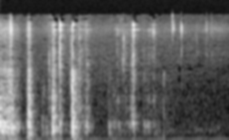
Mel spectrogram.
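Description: Plastic screw cap being twisted off a small glass bottle of model cement: a quick run of small clicks and ticks in the first second, then a few fainter ticks.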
